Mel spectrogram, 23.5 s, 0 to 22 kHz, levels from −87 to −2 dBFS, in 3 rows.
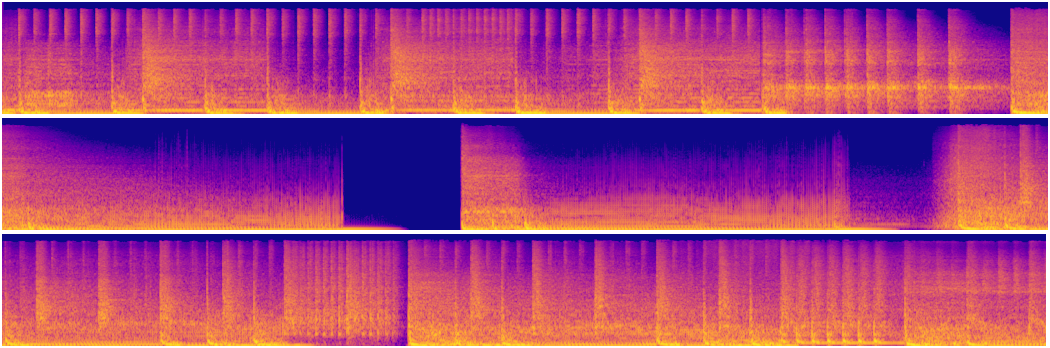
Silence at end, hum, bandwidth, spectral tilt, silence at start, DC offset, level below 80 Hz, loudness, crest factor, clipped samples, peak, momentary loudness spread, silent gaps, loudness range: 0 s; none; 17.5 kHz; -5 dB/octave; 0 s; under 0.1%; -18 dBFS; -16 LUFS; 14 dB; under 0.1%; 0 dBFS; 9 LU; 10.90-11.27 s; 5 LU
